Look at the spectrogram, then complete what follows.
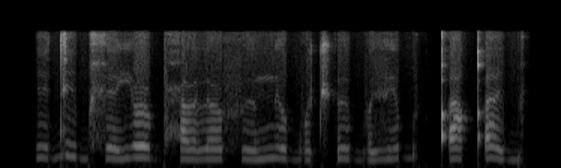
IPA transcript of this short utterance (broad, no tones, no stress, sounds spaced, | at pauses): i d i b x e j ə˞ b ħ ə˞ l ə˞ f ʉ mʲ o b o t͡ʃʼ ʉ b ɵ vʲ ɵ b | qʼ e qʼ i b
